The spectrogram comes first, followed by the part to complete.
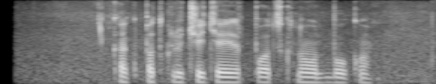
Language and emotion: Russian, neutral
